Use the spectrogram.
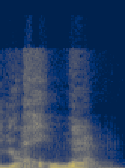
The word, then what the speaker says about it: Yahuwah: wrong you're just wrong the w comes from you it's fact so the wall phonetically speaking will have the sound it would be yahuwah the transliteration if you anyone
